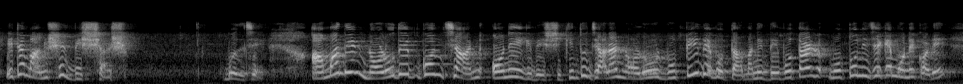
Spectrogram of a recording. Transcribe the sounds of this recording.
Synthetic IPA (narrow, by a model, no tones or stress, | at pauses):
eʈamanuʃeɾbiʃːaʃ | bolt͡ɕʰeamad̪eɾnɔɽod̪ebɡɔnt͡ɕanɔnekbeʃikint̪ud͡ʑaɾanɔɽoɾupid̪ebot̪amaned̪ebot̪aɾmɔt̪onid͡ʑekemonekoɾe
